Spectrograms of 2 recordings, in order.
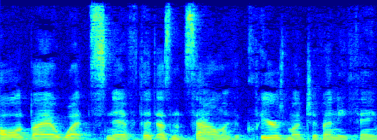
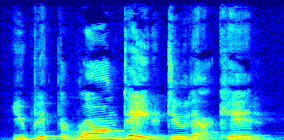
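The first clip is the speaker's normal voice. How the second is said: threat; 3 semitones higher, 9 dB louder than usual. A narrator's reading. Fatigue pinning Connor to wall.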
